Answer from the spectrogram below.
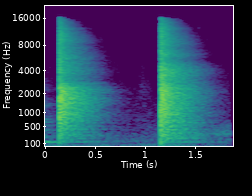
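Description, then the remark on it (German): Two sharp hand claps about a second apart, made as a marker so an intro can be inserted in editing, each a loud, bright snap with a short decaying ring, with no talking. “ich klatsche mal, damit ähm, Richard vielleicht ein Intro einfügen kann.”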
